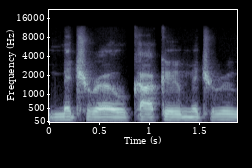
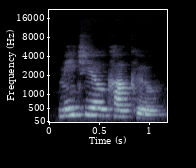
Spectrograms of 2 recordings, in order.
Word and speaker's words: Michio Kaku: Blacklisted by the science community, and now we got, like, I always say his name wrong, but Michiro Kaku. Oh, yeah. Michio Kaku.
